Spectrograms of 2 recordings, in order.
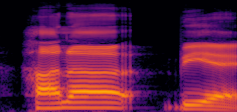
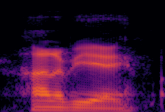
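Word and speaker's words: Hanabie: oh here you go hard bro says hana ba is that is that i pronounce that right so yeah hannah b.a hanabi a okay i'll say that from now on i've been saying it wrong the whole time see i'll be ready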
